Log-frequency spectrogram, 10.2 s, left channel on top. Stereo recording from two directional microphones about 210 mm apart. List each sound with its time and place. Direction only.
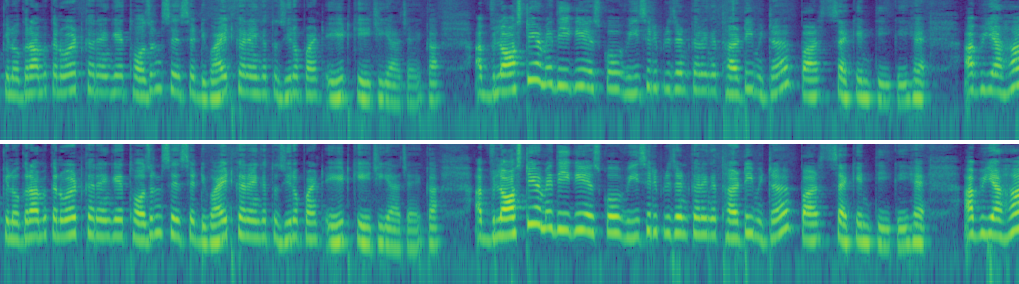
0.0 s speech: 30° right (ahead or behind)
